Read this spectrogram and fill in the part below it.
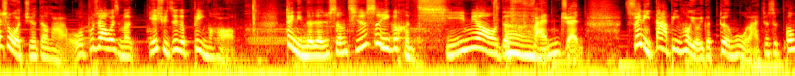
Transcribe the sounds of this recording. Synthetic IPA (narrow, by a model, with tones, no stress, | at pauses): ta˥˧nʂɻ̩˥˩wɔ˨˩t͡ɕɥɛ˧˥d̪ə˧lɐ̰˨˩˨wɔ̰˨˩pu˥˩ʈ͡ʂɻ̩˥t̪ɑ˥˧we˥˩ɪʂə˧˥mə˧jɛ˧˥ɕy˨˩ʈ͡ʂɤ˥˩ɡə˩pi˥˩ŋxɑ̰˨˩ | t̪we˥˩ɪni˨˩d̪ə˦ɻə˧˥nʂɤ˥ŋt͡ɕʰi˧˥ʂɻ̩˧˥ʂɻ̩˥˩i˧˥ɡə˧xə˨˩nt͡ɕʰi˧˥mjɑ˥˩ʊd̪ə˩fa˧˥nʈ͡ʂwa̰˨˩˦n | swɔ˧˥i˨˧˥ni˨˩t̪a˥˧pi˥˧ŋxo˥˩ʊjo˨˩ʊi˧˥ɡə˧t̪wə˥˧nu˥˩lɐ̰˩t͡ɕjo˥˧ʊʂ̬ɻ̩˥˩kʊ˥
